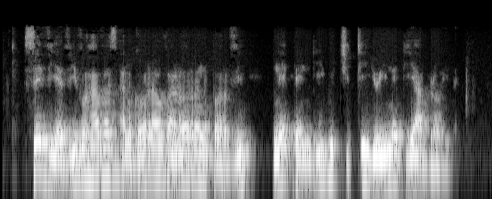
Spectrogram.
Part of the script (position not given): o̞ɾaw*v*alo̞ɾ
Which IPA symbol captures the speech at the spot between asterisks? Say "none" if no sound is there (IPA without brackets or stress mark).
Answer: v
